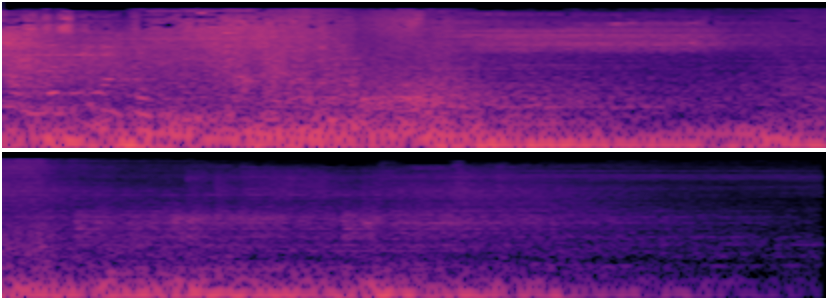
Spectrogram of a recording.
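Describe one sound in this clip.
A triumphant orchestral fanfare swells and slowly fades.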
